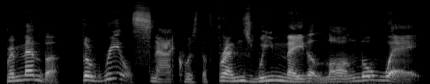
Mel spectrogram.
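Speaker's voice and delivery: loud, hammed-up hype announcer; hype streamer read. Streamer reading a story made of quotes, loud hype delivery. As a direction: belt it out like an over-the-top channel promo.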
